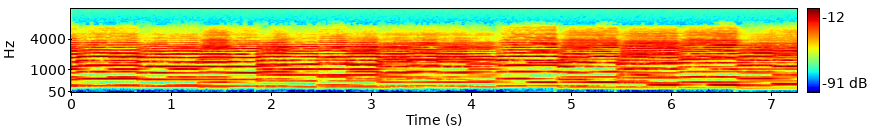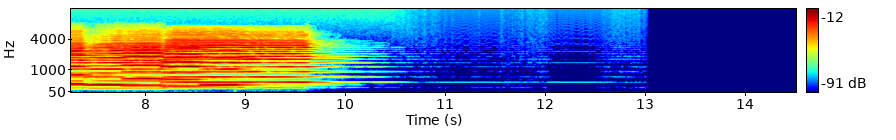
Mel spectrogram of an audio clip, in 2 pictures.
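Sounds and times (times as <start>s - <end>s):
trumpet trio karaoke melody: 0.0s - 10.1s.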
